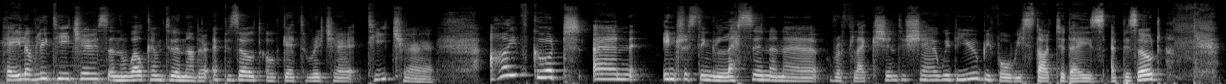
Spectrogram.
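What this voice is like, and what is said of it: Husky, hoarse voice. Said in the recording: “my voice is a little bit husky. It's not the way it normally is. I've got a bit of a sore throat.”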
